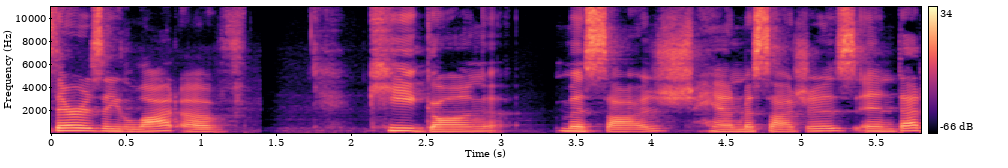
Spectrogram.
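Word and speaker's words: qigong: on YouTube is there is a lot of key gong massage hand massages and that is spelled q-i-g-o-n-g and they have an impact in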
